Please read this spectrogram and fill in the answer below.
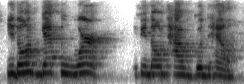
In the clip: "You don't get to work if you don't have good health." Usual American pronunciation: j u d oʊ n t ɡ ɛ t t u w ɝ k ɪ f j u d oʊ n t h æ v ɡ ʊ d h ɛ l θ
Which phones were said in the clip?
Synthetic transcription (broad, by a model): j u d oʊ n t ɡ ɛ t t u w ɝ k ɪ f j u d oʊ n t h æ v ɡ ʊ d h ɛ l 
